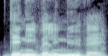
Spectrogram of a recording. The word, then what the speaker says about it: Denis Villeneuve: Denis Villeneuve.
